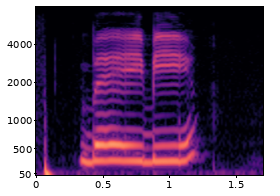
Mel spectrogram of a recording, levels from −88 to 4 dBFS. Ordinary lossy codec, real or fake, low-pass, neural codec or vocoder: none; real; 7.2 kHz; none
